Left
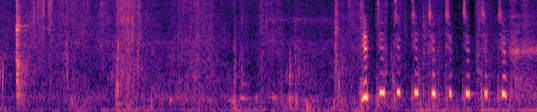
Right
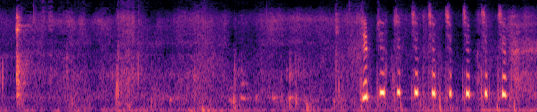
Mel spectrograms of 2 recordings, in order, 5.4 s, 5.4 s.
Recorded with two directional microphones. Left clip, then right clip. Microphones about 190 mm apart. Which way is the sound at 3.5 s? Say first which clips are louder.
Right 1 dB; 40° left (ahead or behind).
